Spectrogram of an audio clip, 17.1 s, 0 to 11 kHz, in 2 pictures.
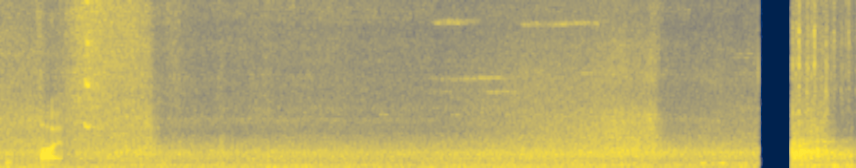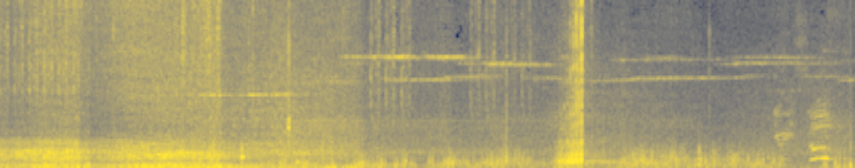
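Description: City street traffic: a double-decker bus and cars running at a junction, then, after a brief dropout where the sound cuts, a Mercedes-Benz C63 AMG's V8 engine driving past in traffic, loudest a couple of seconds after the cut.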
